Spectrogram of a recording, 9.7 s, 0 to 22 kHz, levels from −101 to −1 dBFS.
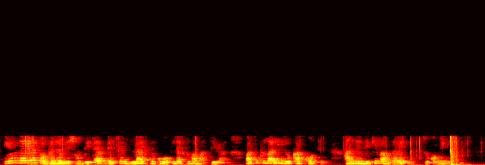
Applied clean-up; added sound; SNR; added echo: classical method WPE with log-MMSE.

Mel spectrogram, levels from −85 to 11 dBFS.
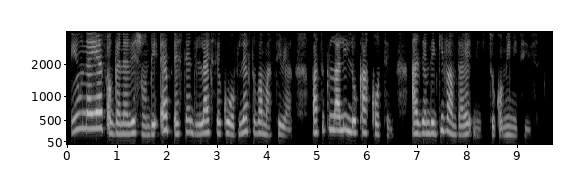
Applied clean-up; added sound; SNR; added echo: none; none; none; none.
